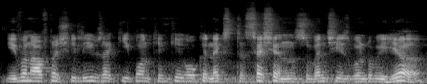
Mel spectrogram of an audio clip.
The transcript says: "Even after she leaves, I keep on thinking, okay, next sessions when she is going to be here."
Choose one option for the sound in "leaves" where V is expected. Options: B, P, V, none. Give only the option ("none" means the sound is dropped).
V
